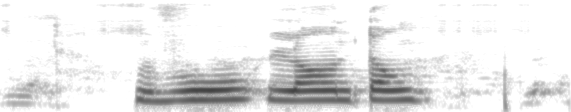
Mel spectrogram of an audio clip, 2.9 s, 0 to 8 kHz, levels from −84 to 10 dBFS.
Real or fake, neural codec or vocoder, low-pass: real; none; 7.2 kHz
